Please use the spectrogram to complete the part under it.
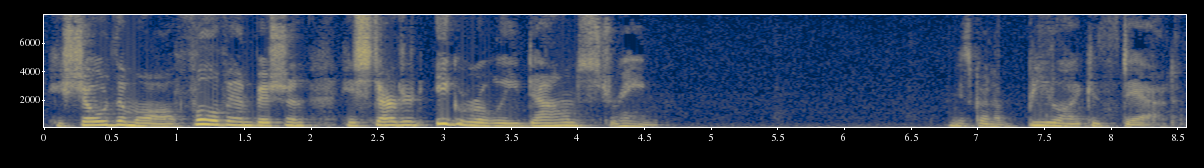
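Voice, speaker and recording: An older woman reads a children's storybook aloud in an expressive, grandmotherly way, with short asides to the listener. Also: mid-range voice, slow pace, breathy edge. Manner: expressive, grandmotherly, commenting on the pictures.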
